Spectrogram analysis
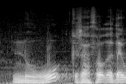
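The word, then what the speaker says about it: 弩: Now, as you can see, I have already mentioned the crossbow, which in Chinese is pronounced nu, because I thought that there was a very interesting piece of information.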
